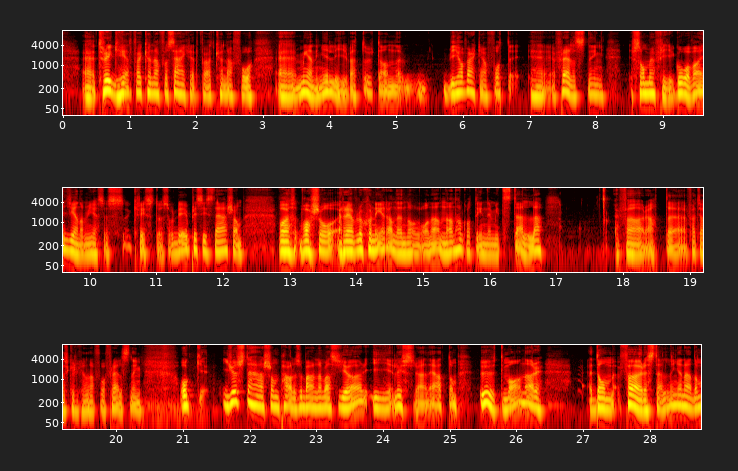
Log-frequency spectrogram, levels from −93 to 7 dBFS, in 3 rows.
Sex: male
